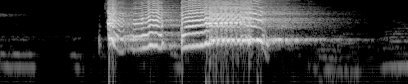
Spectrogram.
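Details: Crow of a male green junglefowl in breeding condition, used as a master call to prompt lazy birds and as a forest lure: brief harsh opening syllable, a break, then a drawn-out hoarse screech tapering away.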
